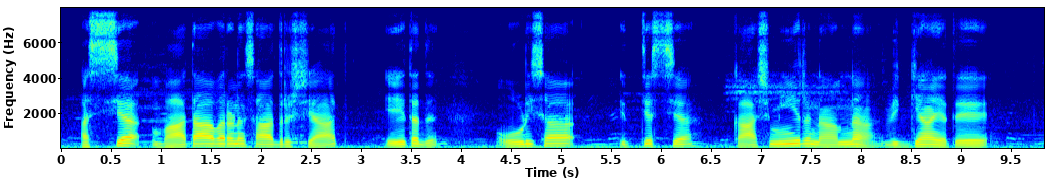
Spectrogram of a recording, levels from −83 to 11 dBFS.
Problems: constant background noise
